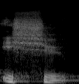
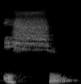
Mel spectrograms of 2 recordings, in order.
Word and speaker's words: issue: pronounce it differently um this is the way I would pronounce it is with a sh like shop she shop sh an issue that's how as a British person we would pronounce it an issue stress on the I issue okay good for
